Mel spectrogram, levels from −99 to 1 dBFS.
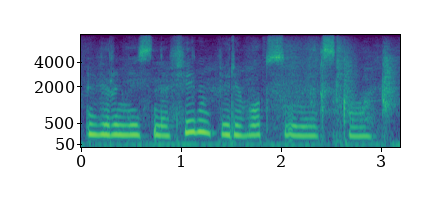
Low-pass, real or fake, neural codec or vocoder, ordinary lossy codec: none; real; none; none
